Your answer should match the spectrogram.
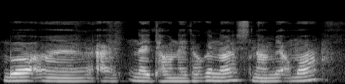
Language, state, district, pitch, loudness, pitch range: Kokborok, Tripura, West Tripura, 165 Hz, -17 LUFS, 150-175 Hz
